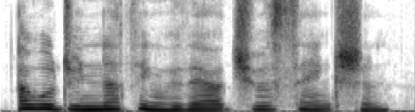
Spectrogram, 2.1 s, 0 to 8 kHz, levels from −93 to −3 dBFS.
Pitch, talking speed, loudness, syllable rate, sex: 230 Hz, 200 wpm, -14 LUFS, 5.5 syllables/s, female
